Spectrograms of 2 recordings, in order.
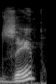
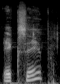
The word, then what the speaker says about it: XAMPP: ones is this tool called XAMPP, or some people pronounce it XAMPP, either way.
